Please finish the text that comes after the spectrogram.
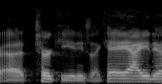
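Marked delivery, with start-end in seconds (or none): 1.0-1.6 imitating a guy's broad American accent; mock American video-host greeting; total American accent. Preacher mimics an airline video guy, total American accent. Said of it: "this guy with this total American accent".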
